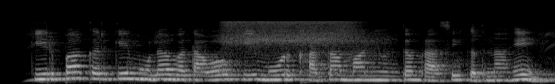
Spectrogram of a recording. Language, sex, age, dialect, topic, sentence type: Chhattisgarhi, female, 18-24, Western/Budati/Khatahi, banking, statement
